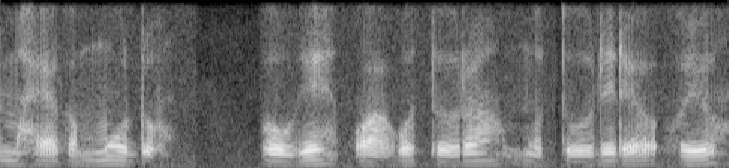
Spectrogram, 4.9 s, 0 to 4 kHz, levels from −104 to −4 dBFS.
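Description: Speech over a narrowband call path, with nothing above 4 kHz, contains one pause where the sender has likely switched to discontinuous transmission and the receiver filled the gap with comfort noise in place of the background. From 1.31 to 1.73 s, about 0.42 s just before "ũgĩ wa", the real room ambience, sitting about 38 dB below the loud speech, gives way to a smooth, featureless hiss roughly 6 dB quieter. The natural background returns when the speech resumes.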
